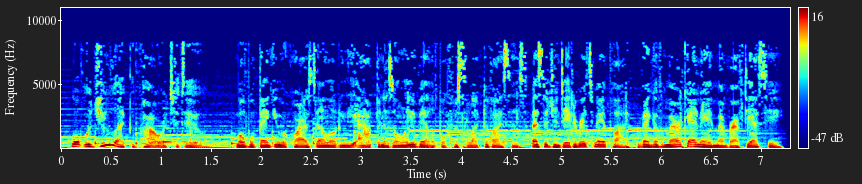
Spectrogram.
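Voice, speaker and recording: A man reading scripted advertising narration as a commercial voice-over. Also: medium pitch. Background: loud music.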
